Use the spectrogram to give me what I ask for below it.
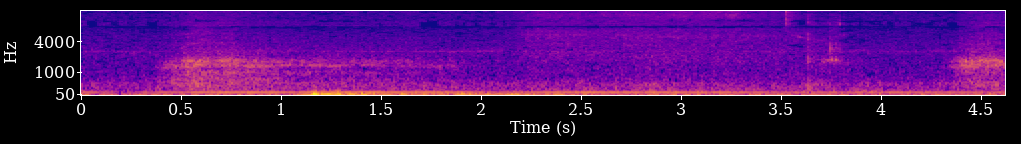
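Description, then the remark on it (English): A slow, deep breath is drawn in and then let out as a breathing exercise, a soft airy rush over a low steady hum, with no talking. “You do breathing exercises and then you can breathe out.”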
